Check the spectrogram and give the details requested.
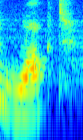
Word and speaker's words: walked: Y cuando está en pasado, por cierto, se pronuncia como t. T. Esa idea se pronuncia como una t.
